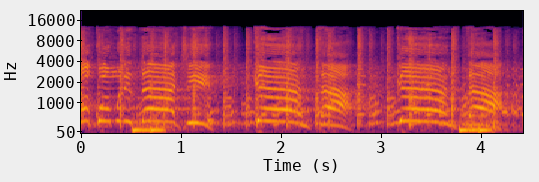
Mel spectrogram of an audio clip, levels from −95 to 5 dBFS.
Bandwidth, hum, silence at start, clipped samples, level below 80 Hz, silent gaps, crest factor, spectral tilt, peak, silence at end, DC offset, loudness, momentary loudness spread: 13 kHz; none; 0 s; under 0.1%; -42 dBFS; none; 14 dB; -3.5 dB/octave; -2 dBFS; 0 s; under 0.1%; -16 LUFS; 8 LU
